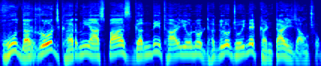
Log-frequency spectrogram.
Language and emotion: Gujarati, disgusted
